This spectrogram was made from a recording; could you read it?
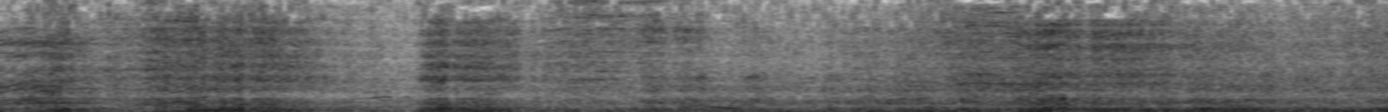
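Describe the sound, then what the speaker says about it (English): Race car engines fire up on the pit lane at a Grand National Series night race, a loud broad rumble of several motors running together with revving swells, under a public-address announcement. "Gentlemen, start your engines."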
